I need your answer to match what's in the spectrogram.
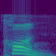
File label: "kon4", taiwanese syllables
